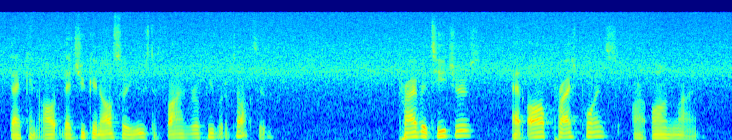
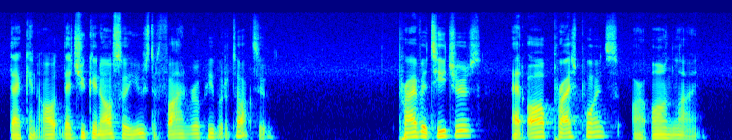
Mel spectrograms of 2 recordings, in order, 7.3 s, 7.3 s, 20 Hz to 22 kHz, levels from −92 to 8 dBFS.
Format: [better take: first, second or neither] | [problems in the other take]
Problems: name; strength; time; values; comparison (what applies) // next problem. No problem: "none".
second | hiss; loud; throughout; 6 dB below the speech; faint in the second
